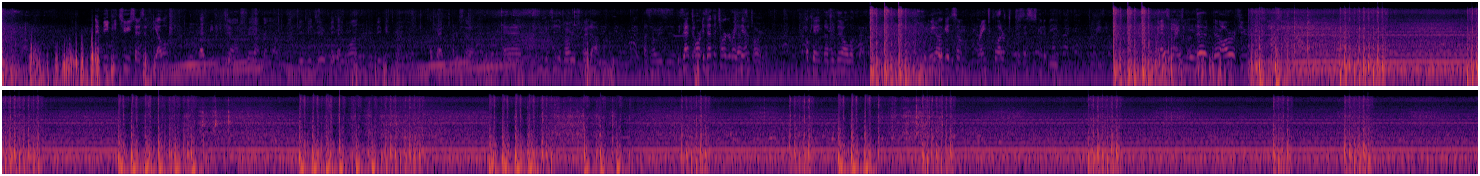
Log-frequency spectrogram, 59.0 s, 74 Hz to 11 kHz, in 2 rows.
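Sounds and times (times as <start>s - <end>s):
vehicle engine drone: 0.0s - 59.0s
gun firing short bursts: 17.4s - 18.4s, 22.2s - 23.4s, 24.9s - 27.9s, 29.2s - 30.5s, 31.8s - 34.0s, 35.4s - 38.2s, 39.2s - 42.2s, 43.0s - 43.9s, 45.2s - 48.8s, 51.2s - 52.0s, 54.9s - 55.5s, 56.3s - 57.1s.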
